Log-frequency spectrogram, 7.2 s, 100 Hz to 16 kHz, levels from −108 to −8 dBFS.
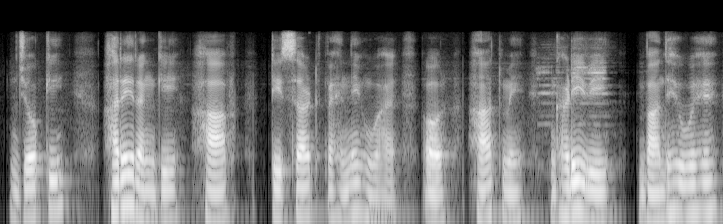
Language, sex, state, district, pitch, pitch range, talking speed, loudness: Hindi, male, Uttar Pradesh, Lucknow, 110 Hz, 100-125 Hz, 140 wpm, -20 LUFS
